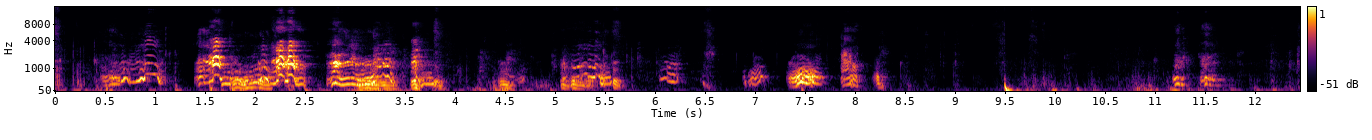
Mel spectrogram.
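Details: Dachshund puppies wrestling and playing together indoors, giving bursts of rough growls and short yelping barks, loud scuffling flurries in the first seconds, then broken, quieter growls and yips.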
